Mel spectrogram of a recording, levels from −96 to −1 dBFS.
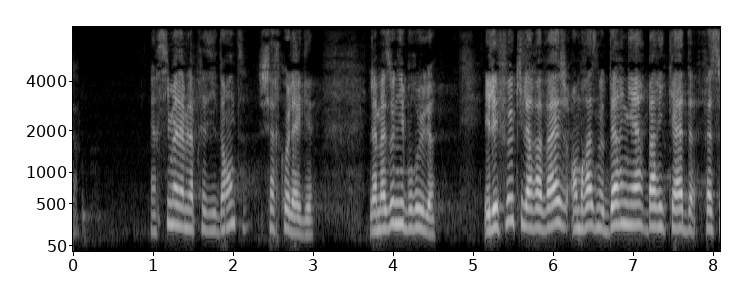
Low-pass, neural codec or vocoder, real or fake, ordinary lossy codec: none; codec, 16 kHz, 16 kbps, FreqCodec, smaller model; fake; none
